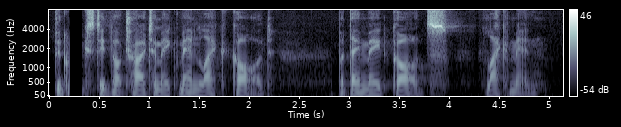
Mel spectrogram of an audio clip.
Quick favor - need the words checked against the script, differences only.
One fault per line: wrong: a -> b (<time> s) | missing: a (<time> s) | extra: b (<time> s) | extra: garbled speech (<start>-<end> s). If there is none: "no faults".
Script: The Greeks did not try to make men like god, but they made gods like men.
no faults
